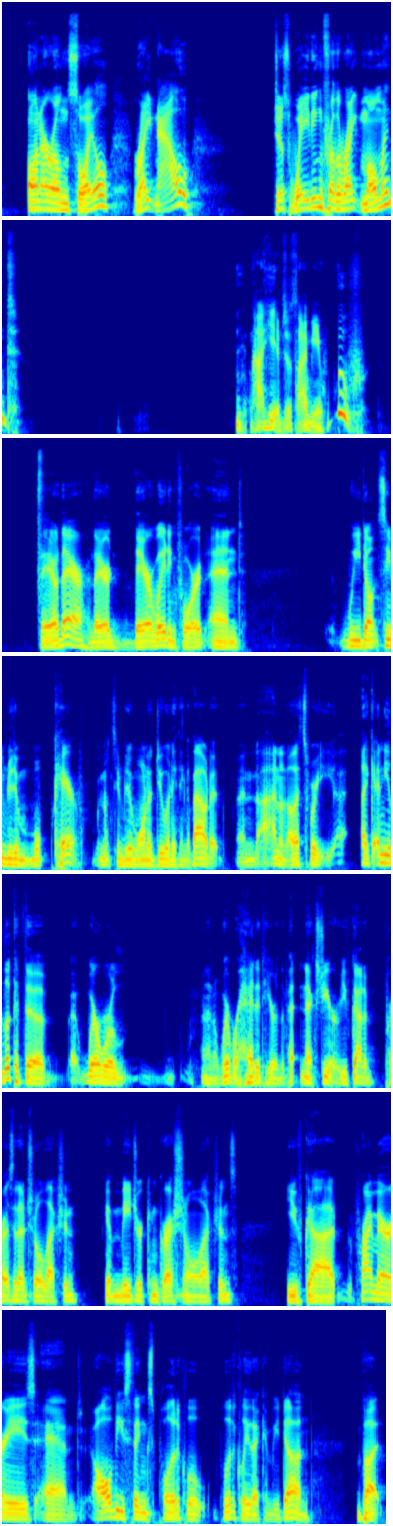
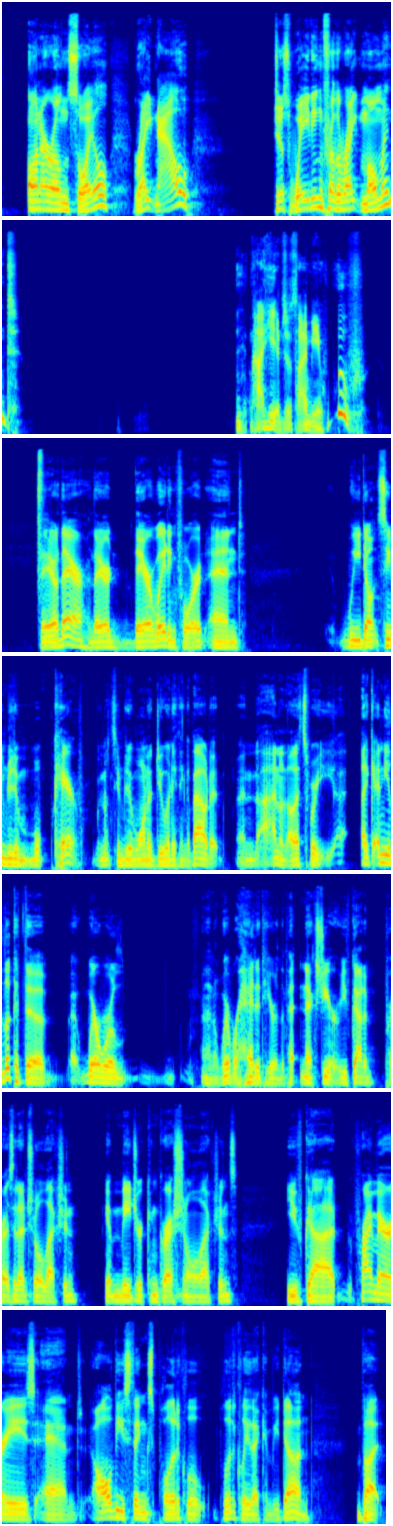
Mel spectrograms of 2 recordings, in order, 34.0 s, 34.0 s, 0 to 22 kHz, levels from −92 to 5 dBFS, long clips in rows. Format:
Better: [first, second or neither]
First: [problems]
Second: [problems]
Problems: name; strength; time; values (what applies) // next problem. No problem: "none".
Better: second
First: muffled; slightly; fading above 2 kHz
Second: none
